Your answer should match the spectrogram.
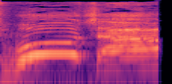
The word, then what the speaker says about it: whew chile: Like W-H-E-W Chile. Chile? It's woo, child.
